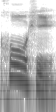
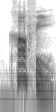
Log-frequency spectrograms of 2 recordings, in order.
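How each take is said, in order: First: The second syllable starts with an h sound. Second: The second syllable starts with an f sound. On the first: "일본어의 코히" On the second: "영어로는 뭡니까? 커피"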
